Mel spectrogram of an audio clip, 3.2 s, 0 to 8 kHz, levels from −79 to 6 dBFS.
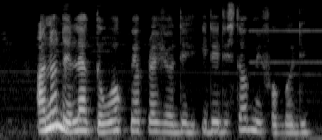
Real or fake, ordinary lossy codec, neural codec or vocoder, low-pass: real; none; none; 7.2 kHz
